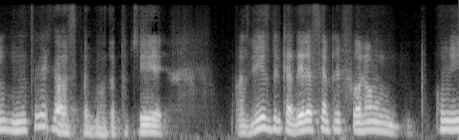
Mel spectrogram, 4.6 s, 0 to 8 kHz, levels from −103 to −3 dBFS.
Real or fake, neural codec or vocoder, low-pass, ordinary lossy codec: fake; codec, 16 kHz, 1 kbps, FreqCodec, smaller model; 7.2 kHz; AAC, 48 kbps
